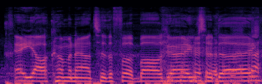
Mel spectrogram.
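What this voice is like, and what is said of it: Put-on Texan accent. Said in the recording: “you do a Texan impersonation ... That sounds more like a Big and Rich to me than anything else ... That's a definitely Texas for you”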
